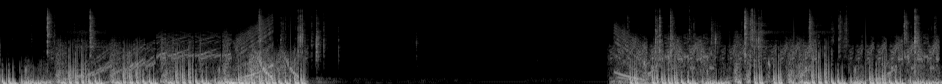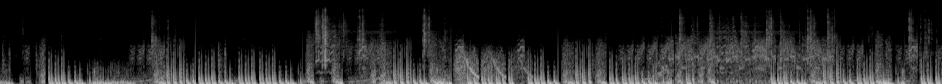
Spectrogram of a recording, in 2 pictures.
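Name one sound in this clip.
Loud rock music plays from a video game.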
